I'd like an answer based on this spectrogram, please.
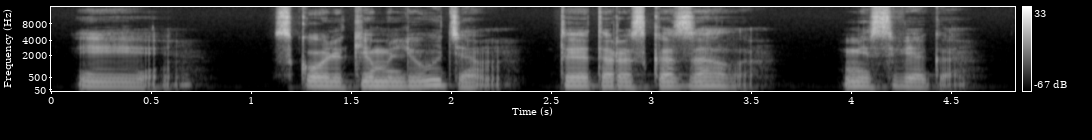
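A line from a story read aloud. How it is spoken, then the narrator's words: Calm question. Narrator (Russian): Спокойно спросил он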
